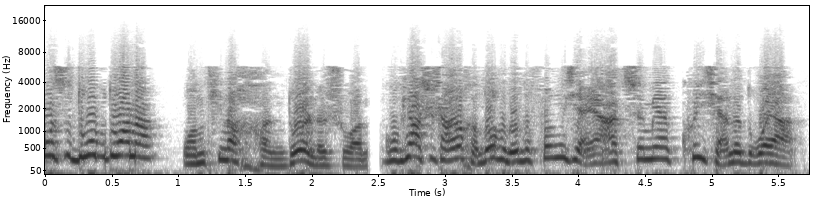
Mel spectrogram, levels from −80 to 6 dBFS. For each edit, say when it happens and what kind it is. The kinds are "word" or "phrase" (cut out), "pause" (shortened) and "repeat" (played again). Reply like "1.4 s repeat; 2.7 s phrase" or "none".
0.9 s pause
